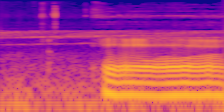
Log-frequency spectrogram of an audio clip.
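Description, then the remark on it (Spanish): A steady high electronic tone hums in the background, then a loud, flat buzzing alarm kicks in halfway through and holds steady, close by. “Así que, bueno, parece que está sonando por aquí una alarma.”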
